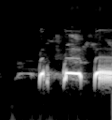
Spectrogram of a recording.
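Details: Spotted dove kept as a decoy, cooing to stir wild doves to answer and fight. A faint low hum leads into a short coo, a sustained steady coo, then a loud, slightly pulsing coo.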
